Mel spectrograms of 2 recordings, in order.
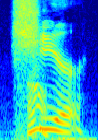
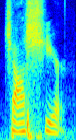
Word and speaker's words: Shear: Julian Grim who has informed me thankfully how to pronounce his last name Shear Josh Shear sorry Josh for mangling it I'll do better now Josh Shear okay Josh says the rest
